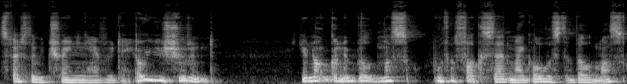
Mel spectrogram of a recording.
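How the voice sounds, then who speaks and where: A man with a non-native accent speaks at a fairly quick pace and medium pitch, his tone dark, mellow and somewhat breathy. His pitch swings very widely. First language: not English. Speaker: fitness vlogger. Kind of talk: casual vlog monologue. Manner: casual, rambling with fillers.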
